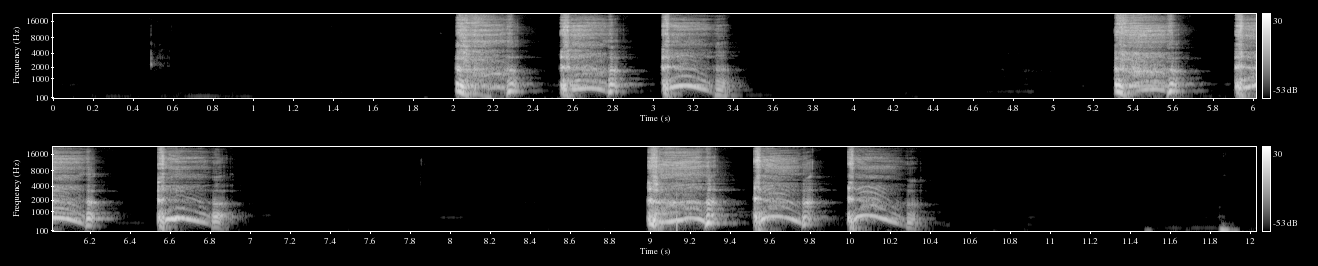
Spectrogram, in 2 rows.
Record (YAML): three_cough_length: 12.0 s
three_cough_amplitude: 32767
three_cough_signal_mean_std_ratio: 0.38
survey_phase: alpha (2021-03-01 to 2021-08-12)
age: 18-44
gender: Female
wearing_mask: 'No'
symptom_none: true
symptom_onset: 12 days
smoker_status: Never smoked
respiratory_condition_asthma: false
respiratory_condition_other: false
recruitment_source: REACT
submission_delay: 2 days
covid_test_result: Negative
covid_test_method: RT-qPCR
